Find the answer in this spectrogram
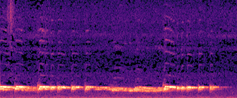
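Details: Zebra dove of local wild stock delivers a continuous soft rolling coo in the ngelaras, one-and-a-half engkel style, punctuated by short accented notes roughly every half second, fading at the end.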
